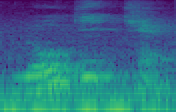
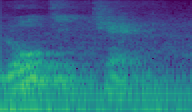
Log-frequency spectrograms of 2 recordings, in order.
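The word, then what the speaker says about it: λογικὴ: 여기에 쓰인 헬라 말은 로기케, 굳이 발음을 해보자면 로기케 들으면서 느낌이 오잖아요. 로기케에서 생겨난 영어가 로지컬이라든지 로직, 논리라는 단어라는 거죠.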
